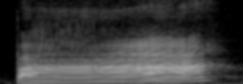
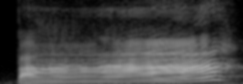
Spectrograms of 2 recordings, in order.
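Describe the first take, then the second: First: It is said with the third tone. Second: It is said with the third tone.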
